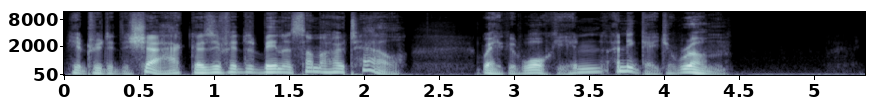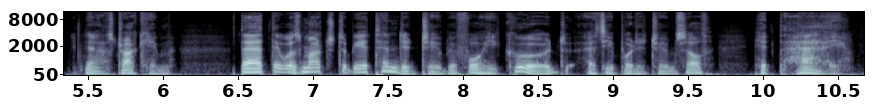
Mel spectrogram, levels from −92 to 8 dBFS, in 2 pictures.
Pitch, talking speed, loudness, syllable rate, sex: 110 Hz, 260 wpm, -21 LUFS, 7.0 syllables/s, male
